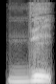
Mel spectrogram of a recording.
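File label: "dvi", Pali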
